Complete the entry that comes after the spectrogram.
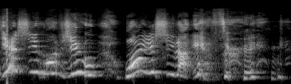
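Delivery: high, loud yell half laughing, half crying; screaming at the TV. Retold or imitated. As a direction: shout at the screen in frantic disbelief. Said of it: "I was seriously screaming at the T V".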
